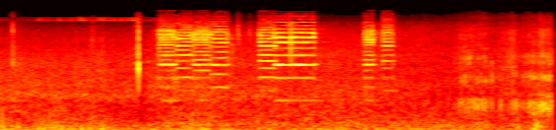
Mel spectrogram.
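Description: A small drone beeps a quick series of high electronic tones as its battery is plugged in.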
